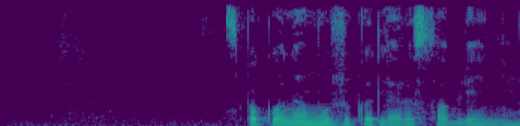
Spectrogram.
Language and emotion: Russian, neutral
